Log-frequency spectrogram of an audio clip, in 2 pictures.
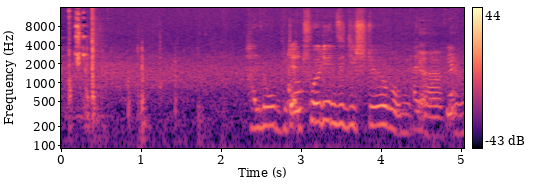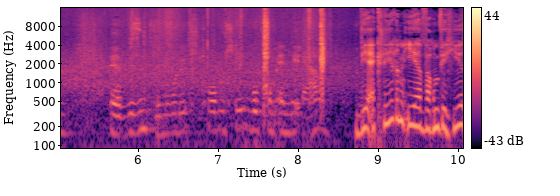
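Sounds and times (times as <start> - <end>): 
front door knocks and shuffles as it swings: 0.0 - 2.2
speech: 0.2 - 0.5, 2.4 - 10.0.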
